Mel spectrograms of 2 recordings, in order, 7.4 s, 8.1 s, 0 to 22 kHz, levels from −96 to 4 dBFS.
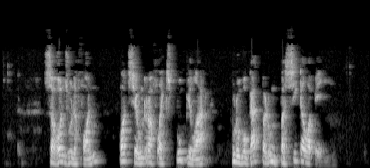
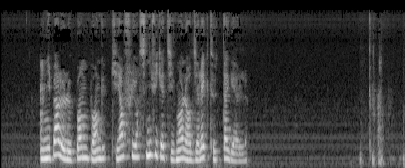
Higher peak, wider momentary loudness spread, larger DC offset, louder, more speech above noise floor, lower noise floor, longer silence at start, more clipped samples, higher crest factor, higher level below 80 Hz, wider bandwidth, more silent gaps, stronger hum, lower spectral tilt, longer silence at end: about the same, 0 dBFS vs -2 dBFS; second, 10 LU vs 22 LU; neither; about the same, -17 LUFS vs -15 LUFS; first, 49 dB vs 44 dB; first, -65 dBFS vs -58 dBFS; about the same, 0.9 s vs 0.8 s; neither; about the same, 18 dB vs 16 dB; about the same, -62 dBFS vs -60 dBFS; second, 7.6 kHz vs 16.5 kHz; neither; neither; second, -4.5 dB/octave vs -6.5 dB/octave; first, 0.95 s vs 0 s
